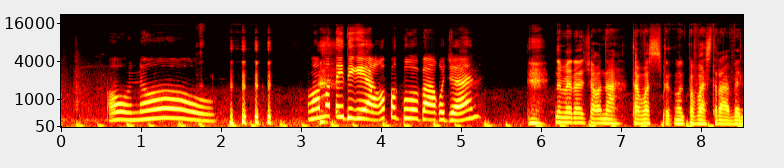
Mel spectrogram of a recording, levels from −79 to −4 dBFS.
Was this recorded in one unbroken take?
no; 2 cuts; at 6.2 s, 7.5 s

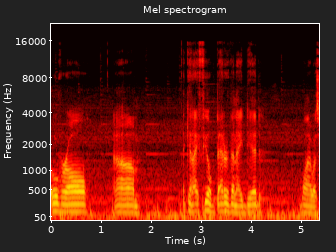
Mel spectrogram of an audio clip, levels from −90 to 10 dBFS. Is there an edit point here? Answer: no; 0 cuts

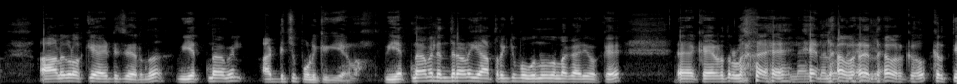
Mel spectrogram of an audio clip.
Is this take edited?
no; 0 cuts

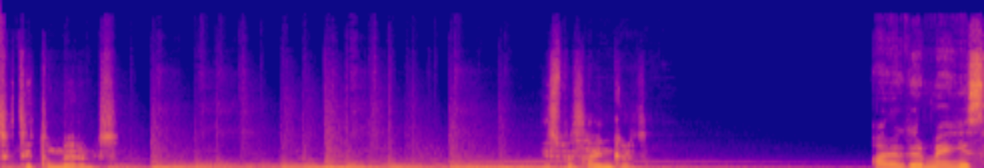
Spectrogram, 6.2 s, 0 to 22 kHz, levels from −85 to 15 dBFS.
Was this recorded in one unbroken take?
no; 1 cut; at 2.7 s

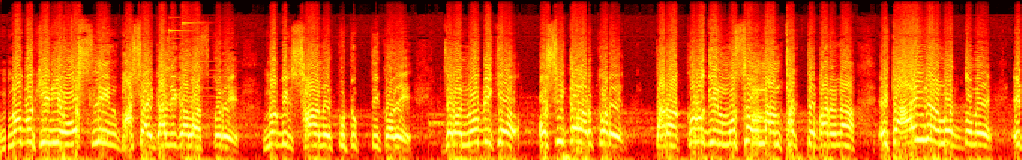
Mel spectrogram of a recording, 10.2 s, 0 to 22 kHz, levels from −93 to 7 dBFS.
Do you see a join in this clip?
yes; 1 cut; at 4.2 s

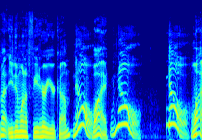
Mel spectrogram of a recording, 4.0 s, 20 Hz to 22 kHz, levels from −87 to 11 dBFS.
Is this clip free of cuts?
yes; 0 cuts

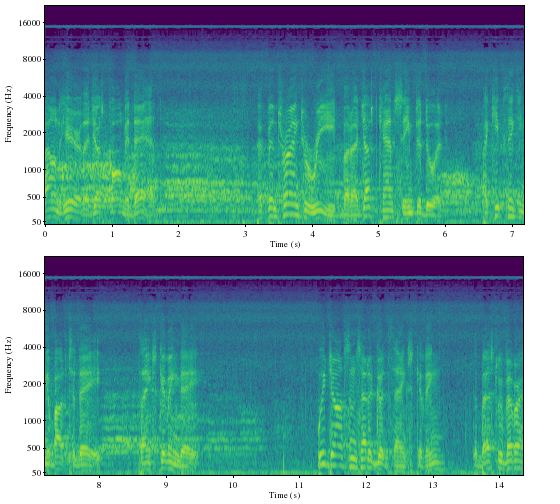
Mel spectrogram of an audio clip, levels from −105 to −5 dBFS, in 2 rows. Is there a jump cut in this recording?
yes; 1 cut; at 8.4 s

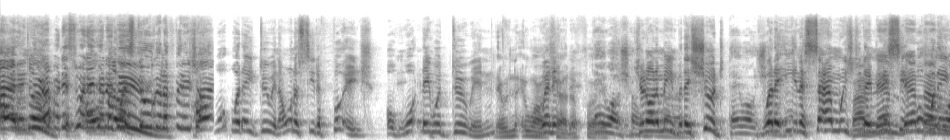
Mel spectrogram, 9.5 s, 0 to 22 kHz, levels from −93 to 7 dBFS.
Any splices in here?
yes; 1 cut; at 2.1 s

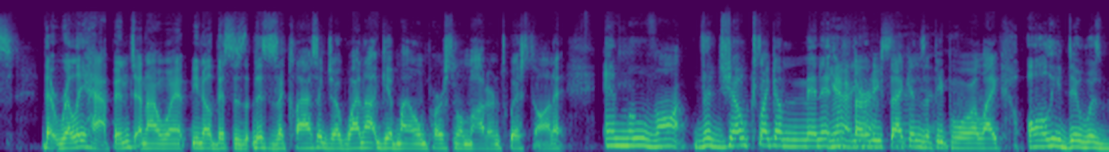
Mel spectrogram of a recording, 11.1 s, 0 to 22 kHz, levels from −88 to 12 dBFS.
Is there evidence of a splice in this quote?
no; 0 cuts

